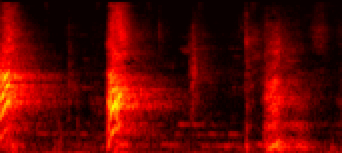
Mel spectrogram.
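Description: Yorkshire terrier puppies barking while they play-fight: three short, sharp barks, the second the loudest and the last one softer near the end.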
